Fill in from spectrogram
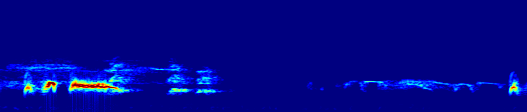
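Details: Spotted dove giving vigorous thúc gù cooing, used for luring wild doves: a short pair of hooted notes swells into a long low coo, and after a quiet gap fainter wavering notes lead to another coo.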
